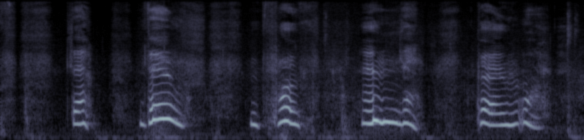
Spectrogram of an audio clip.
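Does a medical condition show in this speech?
Yes: cerebral palsy; from birth.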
